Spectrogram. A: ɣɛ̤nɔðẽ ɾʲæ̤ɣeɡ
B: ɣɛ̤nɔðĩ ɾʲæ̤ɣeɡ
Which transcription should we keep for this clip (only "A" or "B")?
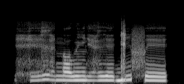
B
